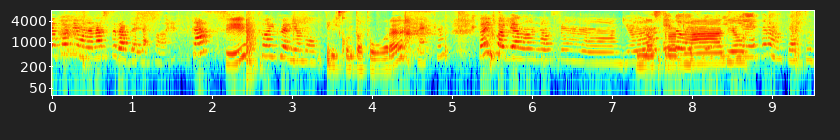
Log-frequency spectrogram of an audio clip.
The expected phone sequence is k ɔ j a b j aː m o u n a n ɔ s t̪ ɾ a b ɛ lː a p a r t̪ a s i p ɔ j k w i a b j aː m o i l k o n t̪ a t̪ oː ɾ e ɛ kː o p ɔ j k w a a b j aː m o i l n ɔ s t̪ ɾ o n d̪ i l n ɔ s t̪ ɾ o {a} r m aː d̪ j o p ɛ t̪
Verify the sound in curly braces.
correct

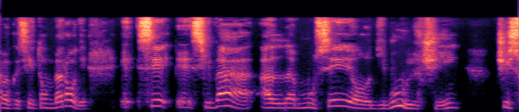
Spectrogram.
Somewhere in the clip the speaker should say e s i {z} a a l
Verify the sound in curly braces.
incorrect: v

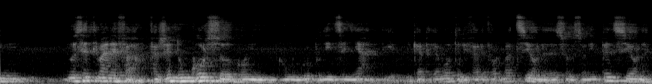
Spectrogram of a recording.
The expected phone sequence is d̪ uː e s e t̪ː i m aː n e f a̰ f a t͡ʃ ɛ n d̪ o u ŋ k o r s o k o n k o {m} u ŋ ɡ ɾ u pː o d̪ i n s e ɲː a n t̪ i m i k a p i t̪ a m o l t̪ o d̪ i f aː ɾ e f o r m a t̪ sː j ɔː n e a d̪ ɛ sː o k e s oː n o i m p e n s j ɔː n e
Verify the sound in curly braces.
incorrect: n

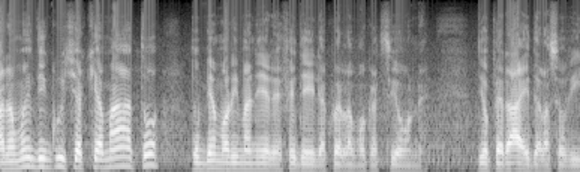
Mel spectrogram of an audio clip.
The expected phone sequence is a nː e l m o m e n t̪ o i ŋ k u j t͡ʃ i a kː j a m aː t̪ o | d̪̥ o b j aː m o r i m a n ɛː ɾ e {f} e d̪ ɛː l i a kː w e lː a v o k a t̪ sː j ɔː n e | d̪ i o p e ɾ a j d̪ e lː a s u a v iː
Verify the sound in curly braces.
correct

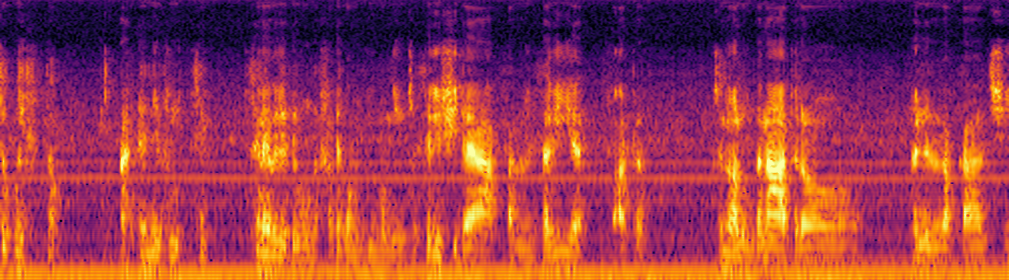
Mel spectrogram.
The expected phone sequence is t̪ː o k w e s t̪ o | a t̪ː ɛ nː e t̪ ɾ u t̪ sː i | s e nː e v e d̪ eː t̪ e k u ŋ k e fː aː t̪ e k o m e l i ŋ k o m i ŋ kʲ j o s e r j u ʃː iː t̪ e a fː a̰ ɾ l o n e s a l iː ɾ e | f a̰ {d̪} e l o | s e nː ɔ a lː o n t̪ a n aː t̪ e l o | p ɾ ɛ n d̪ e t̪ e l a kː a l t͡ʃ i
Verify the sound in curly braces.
incorrect: t̪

